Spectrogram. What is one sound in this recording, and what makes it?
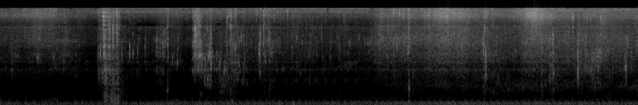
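Grass rustles as a person moves through it.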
